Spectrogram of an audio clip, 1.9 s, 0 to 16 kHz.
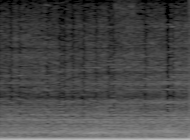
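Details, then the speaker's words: Ford 3000 diesel tractor with Select-O-Speed, reassembled after Simms injection pump plungers freed and injectors cleaned and tested: steady low even idle drone with no knocks or misses; running good, shifter cable and bands may still need adjusting. "but yeah it's running good now now it's all back together"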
